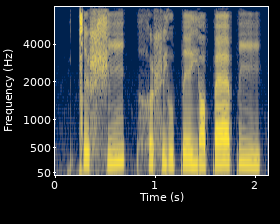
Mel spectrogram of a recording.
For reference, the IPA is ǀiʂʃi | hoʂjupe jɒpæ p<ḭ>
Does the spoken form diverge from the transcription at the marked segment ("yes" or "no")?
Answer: yes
